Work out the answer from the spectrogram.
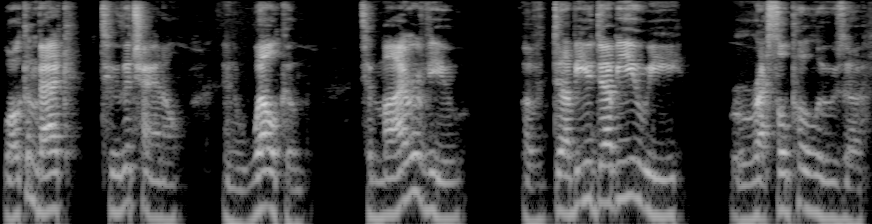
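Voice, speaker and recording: Stuffy and congested with a cold, a wrestling channel host reviews matches in a casual vlog, his talk rambling and full of hedges. He speaks slowly in a medium-pitched voice that's a bit bright.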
